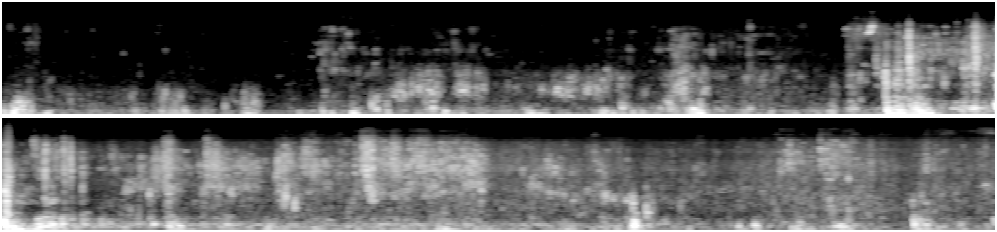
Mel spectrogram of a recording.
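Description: Choppy water knocking against a kayak hull. About four seconds in, loud splashing starts as a hooked halibut thrashes at the surface beside the kayak, and it lasts until near the end.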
